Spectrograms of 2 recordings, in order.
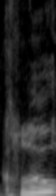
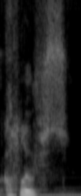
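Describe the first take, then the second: First: The word ends without an S sound. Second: The word ends with an audible S sound. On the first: The speaker calls it right. "without S" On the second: The speaker calls it wrong. "With S"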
